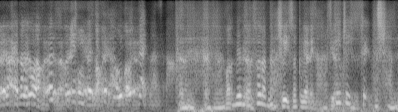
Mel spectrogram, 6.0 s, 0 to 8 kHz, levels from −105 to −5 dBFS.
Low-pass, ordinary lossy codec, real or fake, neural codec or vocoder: none; none; fake; codec, 16 kHz, 0.5 kbps, FreqCodec, smaller model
